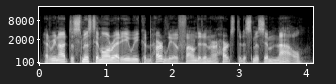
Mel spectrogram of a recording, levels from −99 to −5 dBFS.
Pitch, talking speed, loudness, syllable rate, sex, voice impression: 105 Hz, 275 wpm, -20 LUFS, 6.4 syllables/s, male, masculine, adult-like, slightly tensed, clear, fluent, slightly cool, intellectual, slightly refreshing, sincere, calm, mature, slightly wild, kind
